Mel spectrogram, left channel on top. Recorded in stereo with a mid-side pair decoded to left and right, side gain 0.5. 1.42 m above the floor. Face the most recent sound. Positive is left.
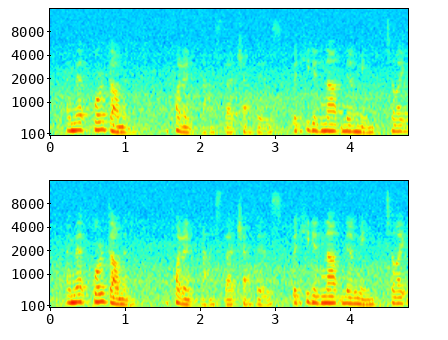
turn(degrees=-40)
